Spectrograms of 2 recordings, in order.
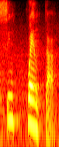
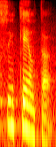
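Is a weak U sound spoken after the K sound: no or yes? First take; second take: yes; no. First: A weak U sound follows the K. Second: No U sound is heard after the K. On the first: The speaker calls it right. "eu falo cinquenta. Isso significa que eu pronuncio um U fraquinho" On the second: The speaker calls it wrong. "Eu não falo cinquenta"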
